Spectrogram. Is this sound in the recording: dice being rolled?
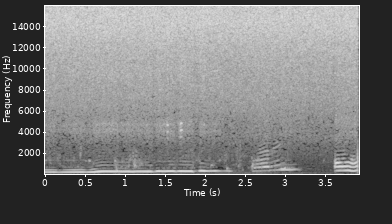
no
